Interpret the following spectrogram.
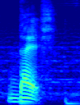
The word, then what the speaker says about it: Daesh: It sounds like this: Daesh. It should be pronounced disgustingly and demonstratively.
